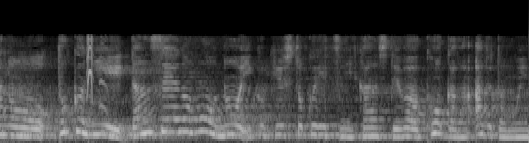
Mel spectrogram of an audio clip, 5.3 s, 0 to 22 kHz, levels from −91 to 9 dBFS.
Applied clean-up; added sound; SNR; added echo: none; Squeak; 11 dB; reverberation time 2.4 s.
